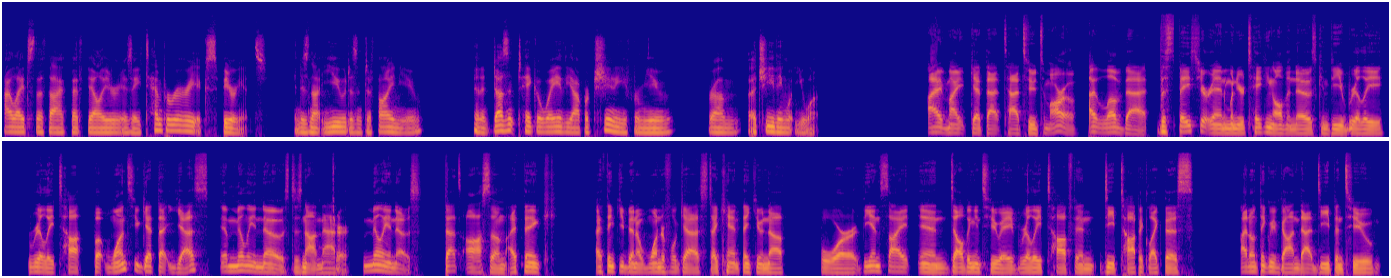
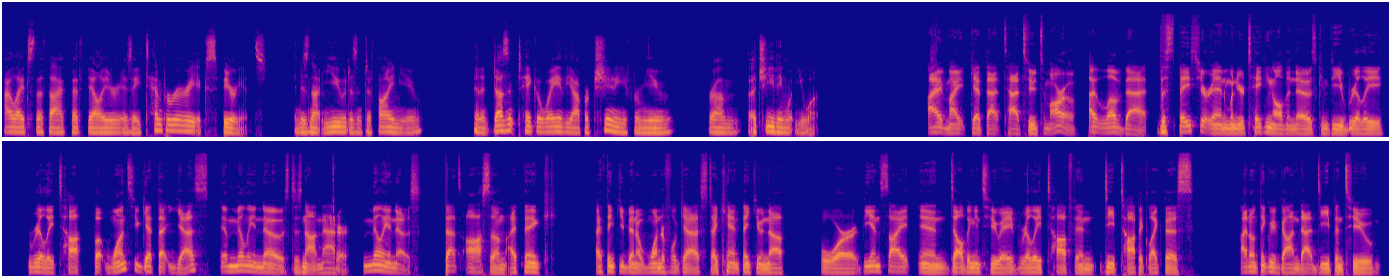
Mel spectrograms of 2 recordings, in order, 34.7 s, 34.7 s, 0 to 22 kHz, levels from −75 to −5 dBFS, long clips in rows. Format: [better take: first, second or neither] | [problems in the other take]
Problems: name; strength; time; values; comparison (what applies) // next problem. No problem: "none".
neither | none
